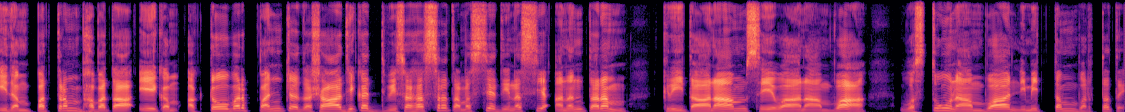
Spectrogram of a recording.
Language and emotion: Sanskrit, neutral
